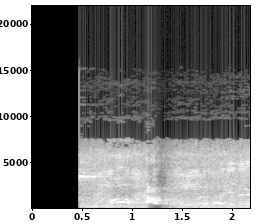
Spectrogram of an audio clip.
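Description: A golden retriever barks once, loudly, about a second in, over people talking.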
